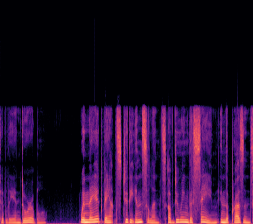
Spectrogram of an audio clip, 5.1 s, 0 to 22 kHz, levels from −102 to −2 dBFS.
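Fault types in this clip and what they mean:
Channel delay (comb filtering): from the start to about 1.89 s, one channel lags the other by only a few samples, well under a millisecond, and when the two sum to mono the shared speech cancels at evenly spaced frequencies, with the first notch near 7 kHz. That leaves the top end thin and phasey. Unlike a low-pass roll-off, the loss falls in fixed notches, so energy returns above each dip.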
